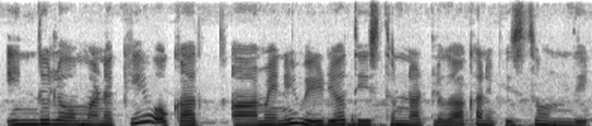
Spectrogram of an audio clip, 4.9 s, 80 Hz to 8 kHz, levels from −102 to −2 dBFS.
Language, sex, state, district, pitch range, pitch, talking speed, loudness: Telugu, female, Telangana, Mahabubabad, 200-225 Hz, 210 Hz, 85 wpm, -16 LUFS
